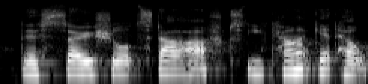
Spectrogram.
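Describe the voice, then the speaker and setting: Woman at a medium pitch and a moderate pace. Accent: Australian. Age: 20s. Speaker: student sharing experience of sleep disorders. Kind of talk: personal testimony interview. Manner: hesitant, many fillers.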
